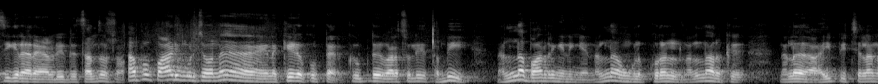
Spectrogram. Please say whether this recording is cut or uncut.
cut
